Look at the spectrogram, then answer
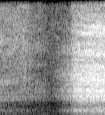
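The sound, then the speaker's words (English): A single loud sneeze from a man: a quiet breathy intake, then a sudden harsh burst of air that carries strongly to the end. No talking. “Yowza, what a sneeze. Bless you, sir.”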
